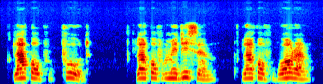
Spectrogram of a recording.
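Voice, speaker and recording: A woman with an Ethiopian accent speaks at a very slow pace. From Ethiopia, Wolaita. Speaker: panelist in a peace discussion. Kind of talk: online panel discussion. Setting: video call. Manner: halting.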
